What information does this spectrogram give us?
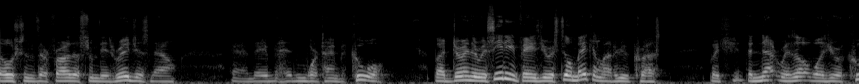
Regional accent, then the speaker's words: Michigan, United States; from Michigan, my home state

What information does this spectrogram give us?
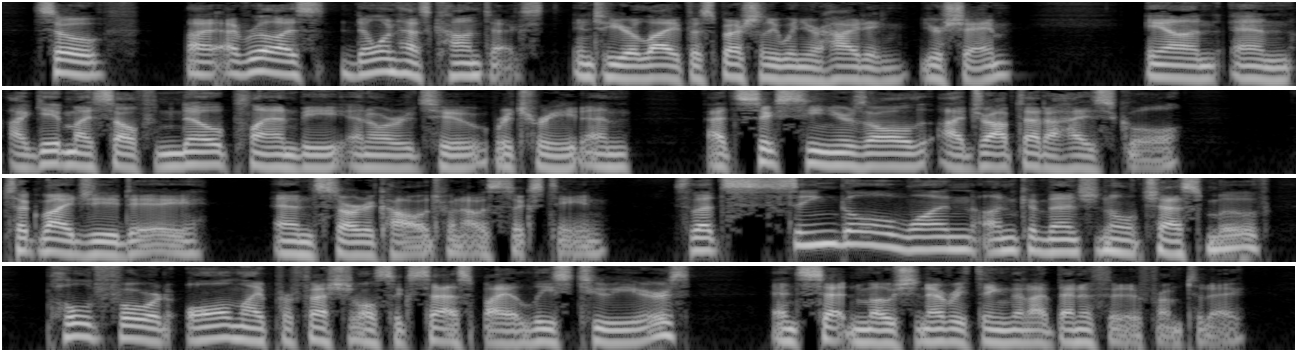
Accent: New York City, New York, United States; I grew up in Queens, New York

